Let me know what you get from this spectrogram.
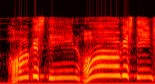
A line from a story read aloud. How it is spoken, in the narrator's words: she cried out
